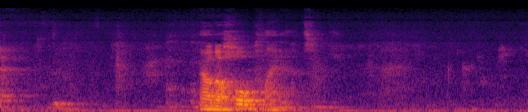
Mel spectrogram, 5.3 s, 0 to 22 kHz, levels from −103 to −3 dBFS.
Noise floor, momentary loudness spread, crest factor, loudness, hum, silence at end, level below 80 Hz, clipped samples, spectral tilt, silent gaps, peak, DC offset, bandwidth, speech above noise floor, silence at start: -58 dBFS; 27 LU; 24 dB; -33 LUFS; none; 0.25 s; -58 dBFS; under 0.1%; -6.5 dB/octave; none; -14 dBFS; under 0.1%; 15 kHz; 26 dB; 0 s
